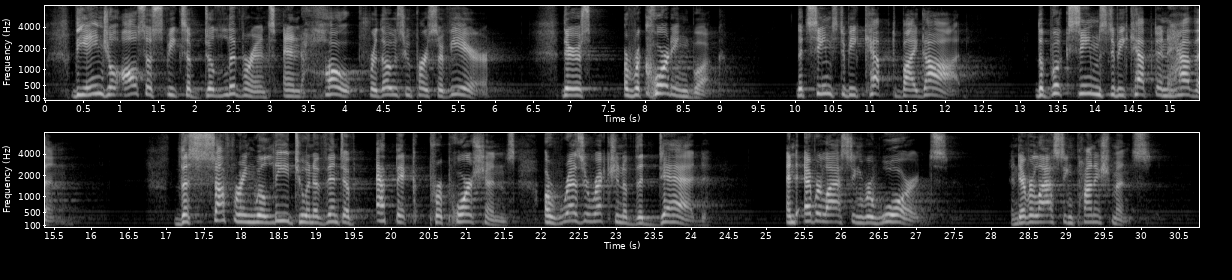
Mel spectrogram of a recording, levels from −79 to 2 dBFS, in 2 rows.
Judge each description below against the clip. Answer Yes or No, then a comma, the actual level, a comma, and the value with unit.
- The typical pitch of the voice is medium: No, high, 210 Hz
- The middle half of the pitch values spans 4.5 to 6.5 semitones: No, average, 4.0 semitones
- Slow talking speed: Yes, slow, 100 wpm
